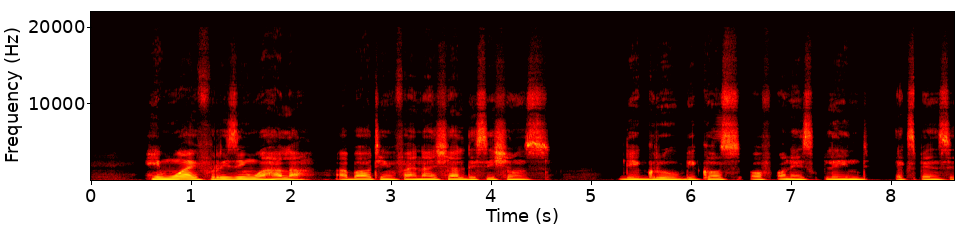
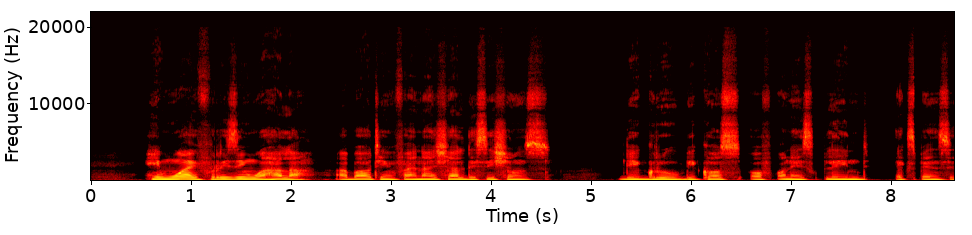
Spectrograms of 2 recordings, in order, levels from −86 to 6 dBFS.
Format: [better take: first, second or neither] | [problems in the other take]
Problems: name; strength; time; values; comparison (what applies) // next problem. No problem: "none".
second | noise reduction (neural mask model Resemble Enhance denoiser)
